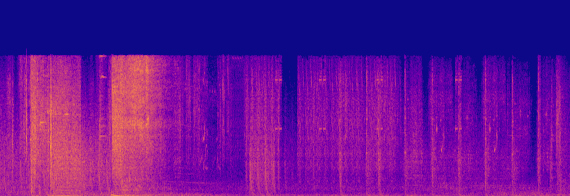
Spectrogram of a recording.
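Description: A heavy machine rumbles with a low, steady hum.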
